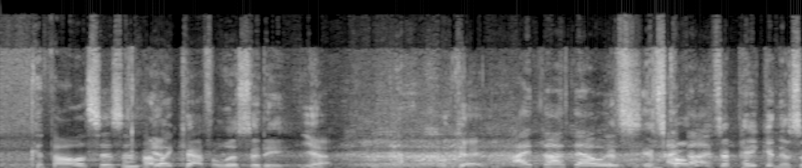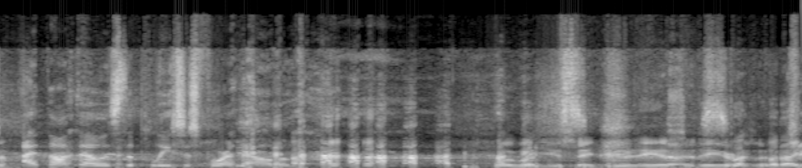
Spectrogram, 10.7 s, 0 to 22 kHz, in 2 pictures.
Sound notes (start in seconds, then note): 2.3 audience laughing; 6.9 laughing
